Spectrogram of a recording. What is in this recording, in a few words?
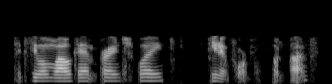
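Raleigh Police Southeast District Dispatch; wake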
